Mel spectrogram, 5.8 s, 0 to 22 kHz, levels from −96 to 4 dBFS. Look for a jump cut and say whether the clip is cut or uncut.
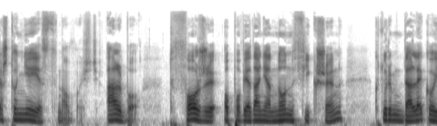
uncut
